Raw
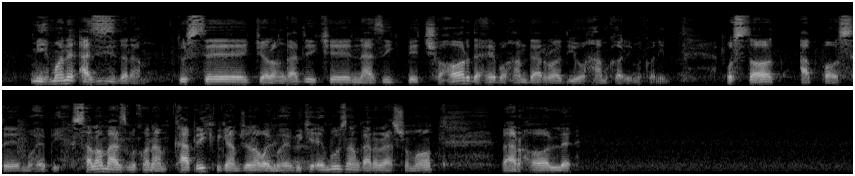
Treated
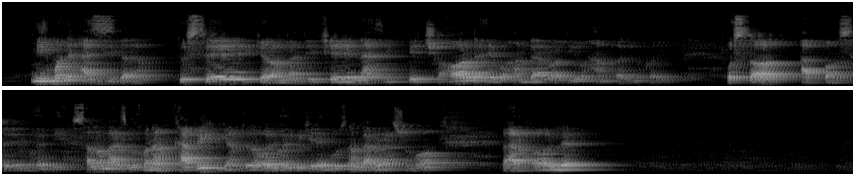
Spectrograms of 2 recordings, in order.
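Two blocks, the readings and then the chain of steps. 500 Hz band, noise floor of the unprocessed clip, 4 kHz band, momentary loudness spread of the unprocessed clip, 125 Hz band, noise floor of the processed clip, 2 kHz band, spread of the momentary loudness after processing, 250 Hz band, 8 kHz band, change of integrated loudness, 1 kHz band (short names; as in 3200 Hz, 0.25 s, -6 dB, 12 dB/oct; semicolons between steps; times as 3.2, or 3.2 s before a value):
-3.0 dB, -59 dBFS, -6.0 dB, 12 LU, -3.0 dB, -63 dBFS, -3.5 dB, 12 LU, -2.5 dB, -8.0 dB, -4.0 dB, -3.0 dB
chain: random-step tremolo; spring tank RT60 1 s, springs 33 ms, chirp 75 ms, DRR -2 dB; Doppler distortion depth 0.13 ms; gain -5 dB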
